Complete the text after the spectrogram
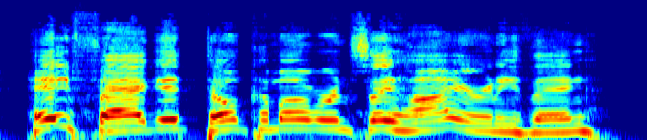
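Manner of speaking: very high, jabbing, shouted yell. Retelling seeing someone in the hotel lobby, the speaker repeats his yell: retelling a yell. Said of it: "so I just kind of yelled at him".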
